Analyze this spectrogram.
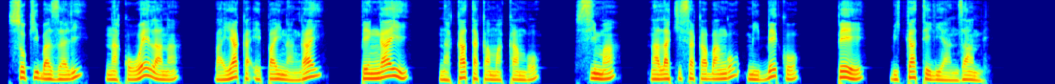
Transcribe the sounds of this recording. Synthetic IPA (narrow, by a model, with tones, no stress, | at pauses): sɔ˦ki˦ba˨za˨li˦ | na˨ko˨we˦la˨na˨ | ba˨ja˦ka˨ʔe˨pa˦i˦na˨ŋɡa˦i˦ | pe˦ŋɡa˦i˦ | na˨ka˦ta˨ka˨ma˨ka˨mbo˨ | si˨ma˨ | na˨la˨ki˨sa˨ka˨ba˨ŋɡo˦mi˨be˦kɔ˨ | pe˦ | bi˨ka˦te˨li˨ja˨nza˦mbe˨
